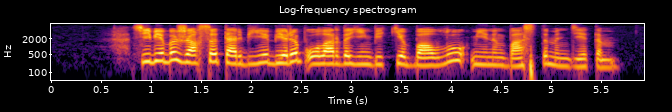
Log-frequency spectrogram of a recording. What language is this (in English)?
Kazakh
